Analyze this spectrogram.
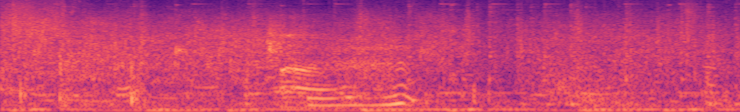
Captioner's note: laughs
